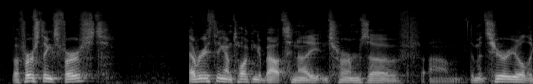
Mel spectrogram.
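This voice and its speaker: A man's fairly low voice with a New Jersey accent, ordinary pitch variation and a fairly quick pace. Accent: New Jersey American. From US, New Jersey. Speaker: network automation trainer. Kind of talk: technical talk. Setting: meetup talk with audience.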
